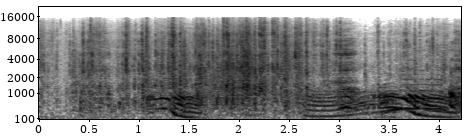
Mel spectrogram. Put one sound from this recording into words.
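Wrapping paper rustles and crinkles.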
